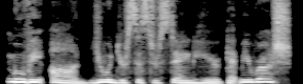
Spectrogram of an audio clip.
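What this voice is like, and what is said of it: Low, serious voice. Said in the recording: “in a low, serious voice.”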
